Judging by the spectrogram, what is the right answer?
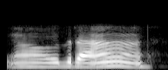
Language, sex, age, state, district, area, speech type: Kannada, female, 30-45, Karnataka, Mandya, rural, conversation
